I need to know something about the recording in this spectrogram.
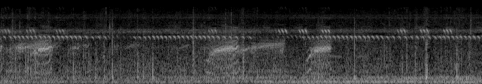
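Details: Frogs in rain-soaked rice paddies give short, harsh, slightly rising nasal croaks in bursts a second or so apart, over a continuous high insect buzz and the soft patter of rain.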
